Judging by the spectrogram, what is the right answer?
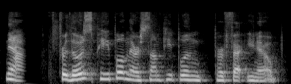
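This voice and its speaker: A woman in her late fifties speaks as an interview guest, her voice sitting at an ordinary middle pitch. She tells her stories emphatically, building to pointed rhetorical questions. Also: a little fast. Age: 50s. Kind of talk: podcast interview storytelling.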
